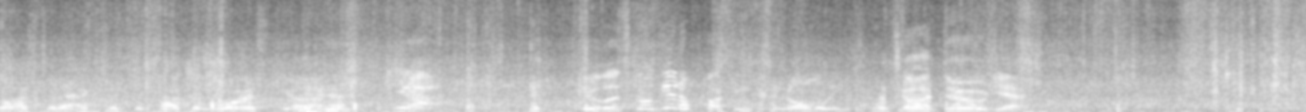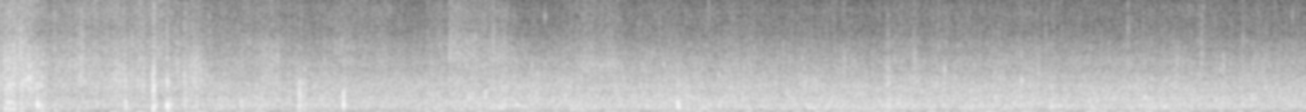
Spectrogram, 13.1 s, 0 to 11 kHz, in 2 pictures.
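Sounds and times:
footsteps on loose rocks: 0:00.0 - 0:09.2
creek rippling over stones: 0:00.0 - 0:13.0.

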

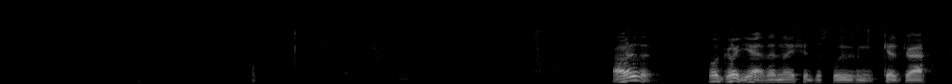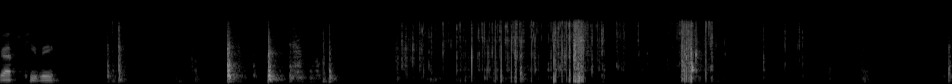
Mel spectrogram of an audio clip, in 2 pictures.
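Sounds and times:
foil wrapper tearing and crinkling: 0:13.5 - 0:17.8.

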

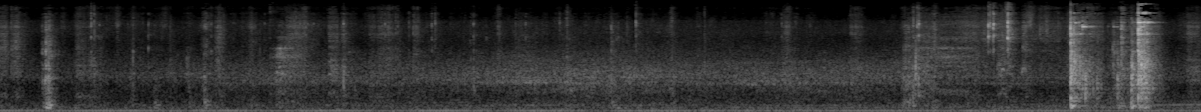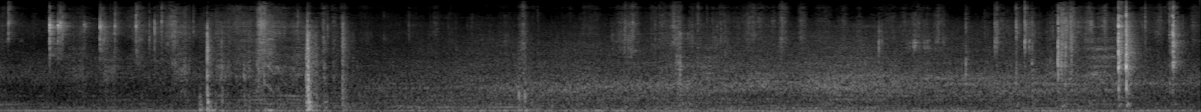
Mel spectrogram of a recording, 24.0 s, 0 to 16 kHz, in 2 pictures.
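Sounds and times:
steady low hum: 0:00.0 - 0:24.0
tools and bolts clinking on metal: 0:09.0 - 0:13.8.

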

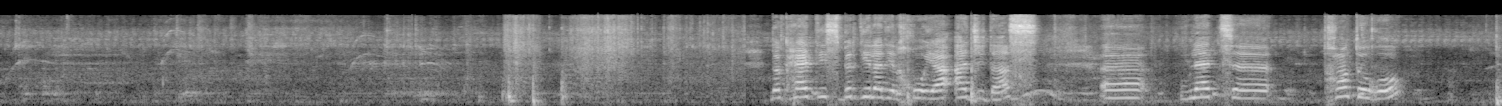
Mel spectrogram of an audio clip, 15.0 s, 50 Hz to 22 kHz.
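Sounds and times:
tissue paper and plastic rustling: 0:03.9 - 0:08.4
knocks against cardboard box: 0:05.0 - 0:05.8.

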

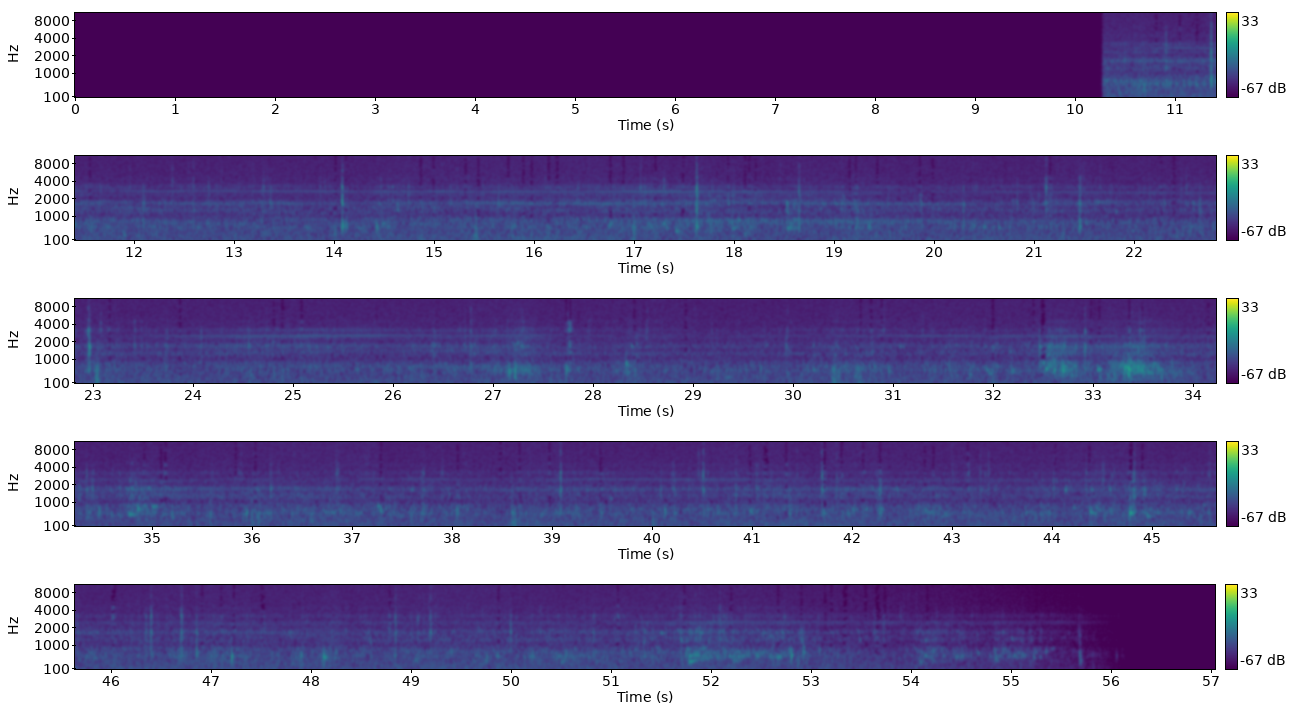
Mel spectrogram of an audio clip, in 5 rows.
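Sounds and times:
faint high whine: 0:10.3 - 0:55.0.

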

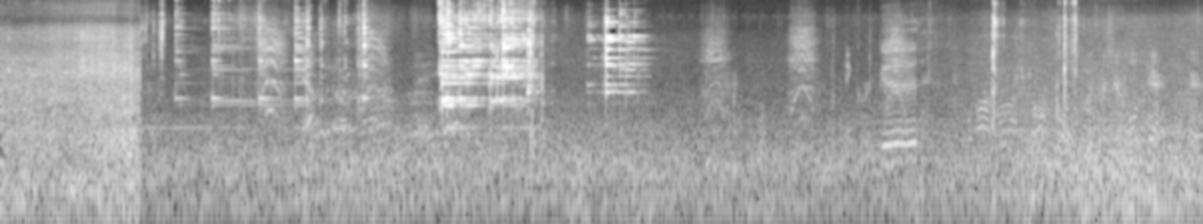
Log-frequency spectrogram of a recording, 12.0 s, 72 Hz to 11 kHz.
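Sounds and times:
metallic jingling and clinking: 0:01.6 - 0:06.6.

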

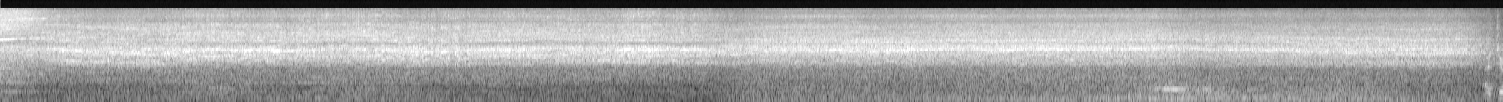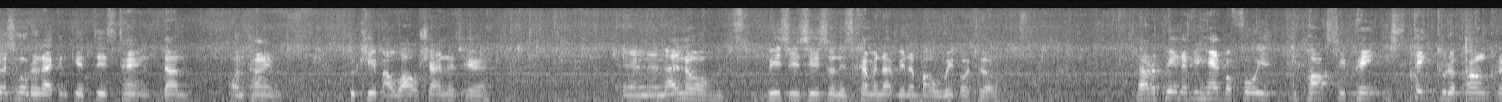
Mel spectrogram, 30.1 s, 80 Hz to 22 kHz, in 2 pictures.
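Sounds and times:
angle grinder grinding paint: 0:00.0 - 0:15.4.

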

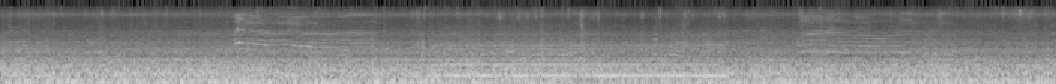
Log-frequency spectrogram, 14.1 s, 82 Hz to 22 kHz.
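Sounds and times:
aircraft engine and airflow roar: 0:00.0 - 0:14.0
steady low hum: 0:00.0 - 0:14.0.

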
